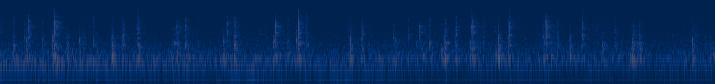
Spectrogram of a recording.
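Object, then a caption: Plastic toy keyboard keys. Fingertips tap the keys of a hollow red plastic toy keyboard in a quick, irregular string of light, dry clicks. Each tap is a short, bright plastic tick that dies away almost at once over a faint, steady low background tone. The overall level stays quiet.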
